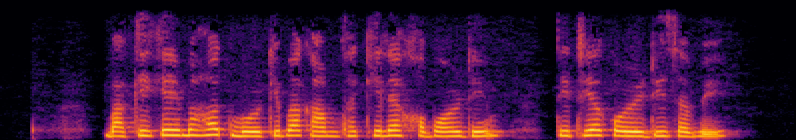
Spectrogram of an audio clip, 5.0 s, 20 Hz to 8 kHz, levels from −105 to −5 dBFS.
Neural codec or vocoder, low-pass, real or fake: none; 7.2 kHz; real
